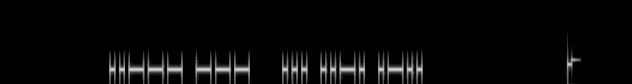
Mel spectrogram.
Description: Morse code, heard as a keyed tone, about 25 wpm, 700 Hz. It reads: 2O SFL
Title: Winter Field Day Exchanges 25wpm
